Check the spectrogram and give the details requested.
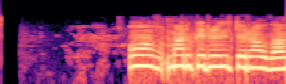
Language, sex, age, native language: Icelandic, male, 8, Icelandic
